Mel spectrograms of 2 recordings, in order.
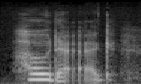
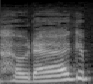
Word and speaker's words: Hodag: And that is, I mean, genuinely, it's pronounced HOD here. Um, I will be saying HODAG because I am on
